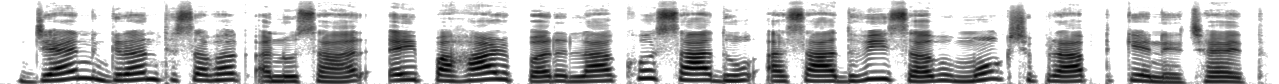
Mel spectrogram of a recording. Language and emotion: Maithili, neutral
